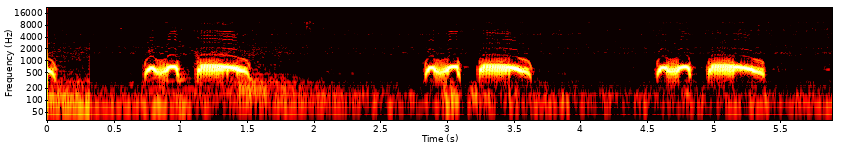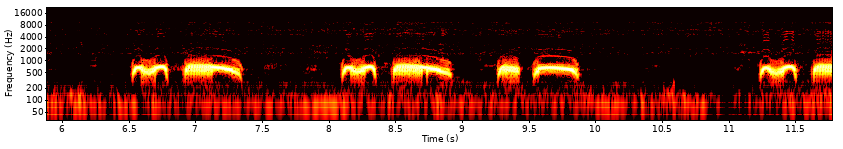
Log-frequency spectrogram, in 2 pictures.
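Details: Spotted dove, its voice said to excite wild doves into loud cooing, repeating short two-note coo phrases, a wavering note followed by a fuller falling one, roughly every one and a half seconds over a quiet background.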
